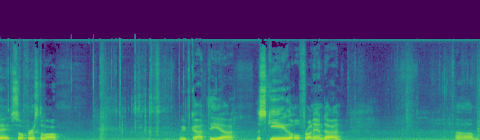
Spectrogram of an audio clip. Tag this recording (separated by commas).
Speech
